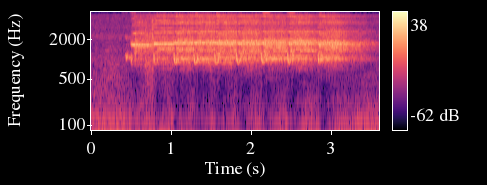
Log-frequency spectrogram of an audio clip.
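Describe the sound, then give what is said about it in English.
A loud, sustained hen turkey call made by a hunter, a raspy run of yelps holding strong for about three seconds with no talking over it, aimed at a turkey about 55 to 60 yards away. “And promise you, if you call that loud the one that's that close, he'll start shaking and think there's a 900 pound hen on the other side of that.”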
